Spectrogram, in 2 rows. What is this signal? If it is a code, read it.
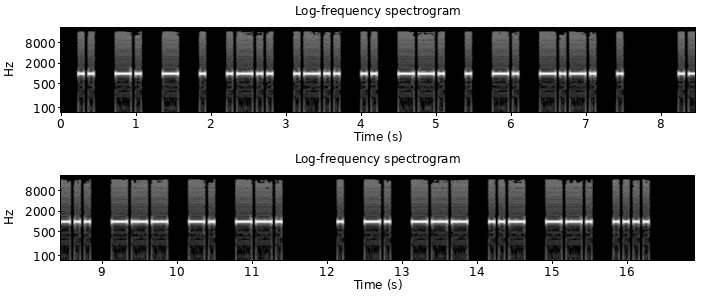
Morse code, heard as a keyed tone, about 18 wpm, spaced as for 15 wpm, 1000 Hz. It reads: INTELLIGENCE LONG ENOUGH
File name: qotdfiles / 15wpm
